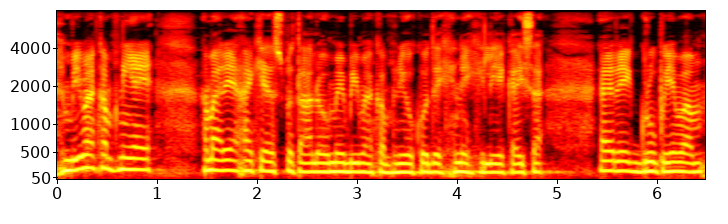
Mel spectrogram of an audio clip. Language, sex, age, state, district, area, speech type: Hindi, male, 30-45, Uttar Pradesh, Sonbhadra, rural, spontaneous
